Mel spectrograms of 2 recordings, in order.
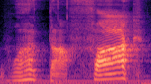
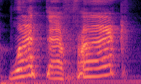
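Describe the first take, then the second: First: Slow, slightly raised character voice; first try at character voice. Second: Squeaky-high, drawn-out voice; character's put-on voice. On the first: Acted. Reader trying the character's curse, lightly acted drawn-out voice. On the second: Reader finding the character's voice, high comic squeal. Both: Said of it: "That's his voice".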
